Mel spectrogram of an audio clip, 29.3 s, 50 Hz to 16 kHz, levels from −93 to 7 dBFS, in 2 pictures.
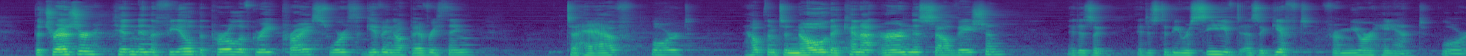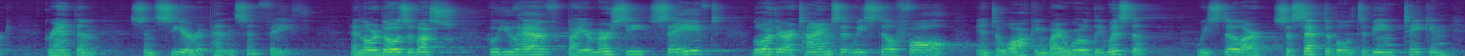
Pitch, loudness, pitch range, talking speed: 155 Hz, -25 LUFS, 145-170 Hz, 165 wpm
